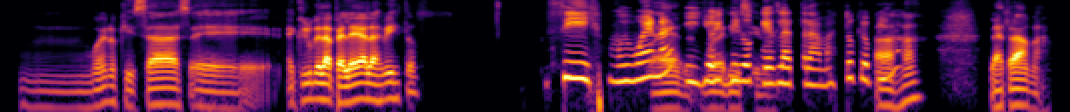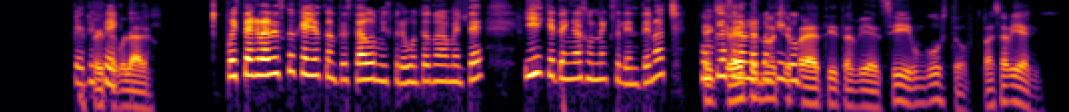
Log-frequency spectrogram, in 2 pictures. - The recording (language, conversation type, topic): Spanish, podcast, ¿Qué te atrapa más: la trama o los personajes?
- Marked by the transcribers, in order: tapping; other background noise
